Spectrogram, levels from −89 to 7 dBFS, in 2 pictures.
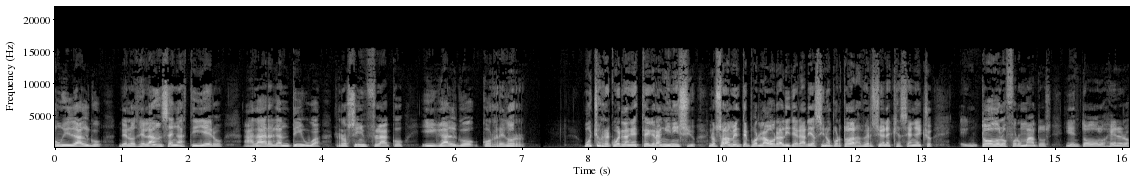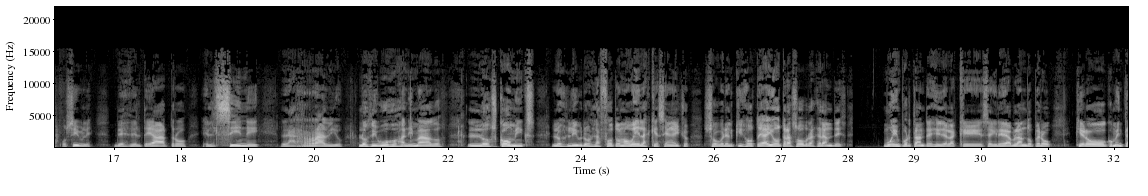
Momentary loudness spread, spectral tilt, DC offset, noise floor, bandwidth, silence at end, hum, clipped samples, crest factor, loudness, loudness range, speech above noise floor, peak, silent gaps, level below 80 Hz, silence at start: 11 LU; -4.5 dB/octave; under 0.1%; -63 dBFS; 15.5 kHz; 0 s; none; under 0.1%; 16 dB; -18 LUFS; 4 LU; 45 dB; -2 dBFS; none; -56 dBFS; 0 s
